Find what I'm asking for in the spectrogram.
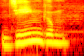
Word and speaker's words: деньгам: И орфоэпический словарь под редакцией Аванесова, и словарь ударения Агеенко и Зарвы подтверждают – деньгам это вариант устаревший, несовременный.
